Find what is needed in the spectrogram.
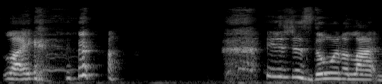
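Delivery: laughing while talking; giggling through the words. Real, not acted. Laughing at the character's antics.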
